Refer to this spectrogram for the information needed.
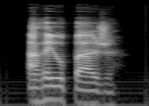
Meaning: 1. Areopagus (supreme judicial and legislative council of Athens) 2. group of eminent people
- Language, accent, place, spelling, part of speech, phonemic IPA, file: French, France, Lyon, aréopage, noun, /a.ʁe.ɔ.paʒ/, LL-Q150 (fra)-aréopage.wav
